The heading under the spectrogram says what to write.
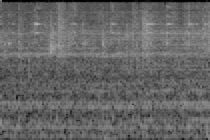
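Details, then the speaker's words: Ice cream batch freezer churning Cookie Monster ice cream base: steady dense motor drone with even hum; as the cream thickens the motor works harder and the tone changes. Normal running. "because the cream is getting thicker the machine and the motor works harder so it you hear the tone change in the machine and so I know and there's a little rattle if you're a Tink Tink Tink Tink Tink"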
